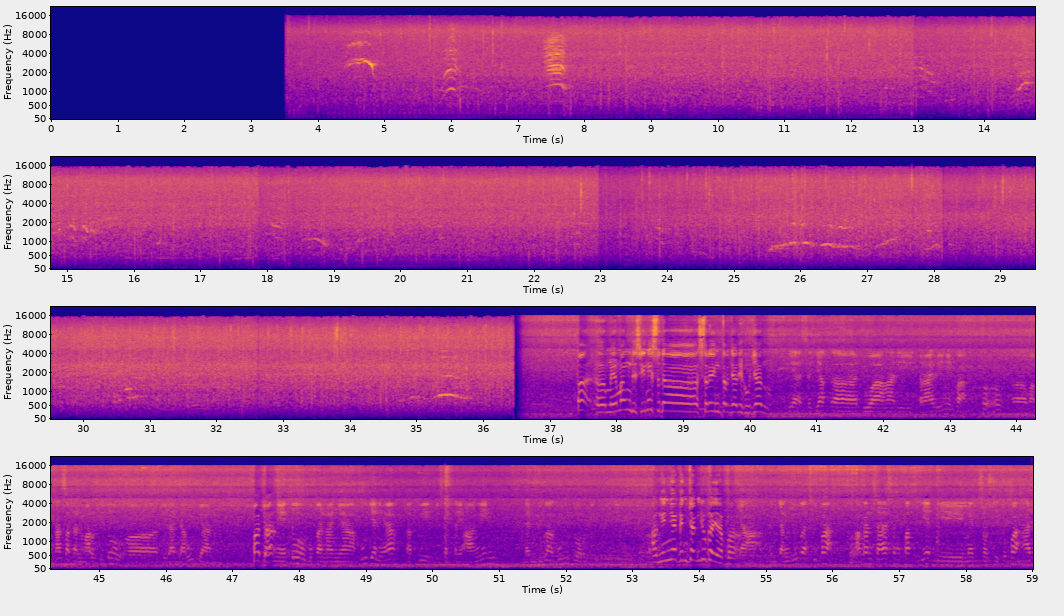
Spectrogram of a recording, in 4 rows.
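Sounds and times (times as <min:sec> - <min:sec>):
heavy rain pouring: 0:03.6 - 0:59.0
voices calling out: 0:04.4 - 0:08.1, 0:10.3 - 0:28.7, 0:30.2 - 0:32.2
high-pitched shout: 0:05.8 - 0:06.3, 0:07.4 - 0:07.9, 0:14.4 - 0:15.8, 0:25.5 - 0:28.2, 0:34.9 - 0:35.9.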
